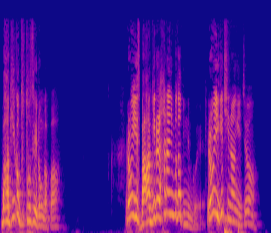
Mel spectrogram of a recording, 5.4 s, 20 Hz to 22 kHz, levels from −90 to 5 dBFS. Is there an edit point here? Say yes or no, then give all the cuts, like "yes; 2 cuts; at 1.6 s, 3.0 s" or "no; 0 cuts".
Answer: yes; 4 cuts; at 2.8 s, 3.7 s, 4.1 s, 4.5 s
